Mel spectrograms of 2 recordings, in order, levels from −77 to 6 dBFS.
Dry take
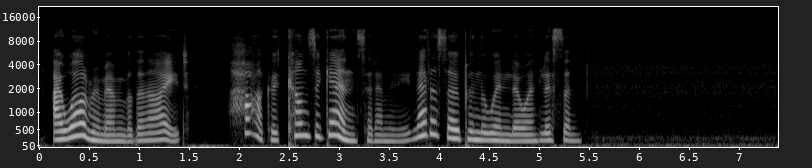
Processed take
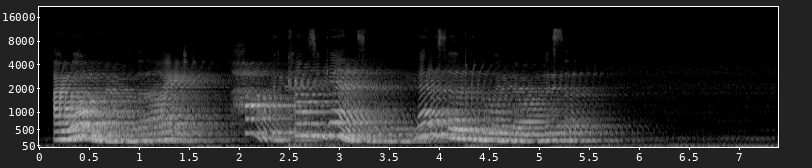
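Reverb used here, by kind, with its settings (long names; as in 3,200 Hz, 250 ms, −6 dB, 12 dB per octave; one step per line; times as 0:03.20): spring reverb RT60 1.5 s, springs 52/56 ms, chirp 35 ms, DRR −6.5 dB
level −6.5 dB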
